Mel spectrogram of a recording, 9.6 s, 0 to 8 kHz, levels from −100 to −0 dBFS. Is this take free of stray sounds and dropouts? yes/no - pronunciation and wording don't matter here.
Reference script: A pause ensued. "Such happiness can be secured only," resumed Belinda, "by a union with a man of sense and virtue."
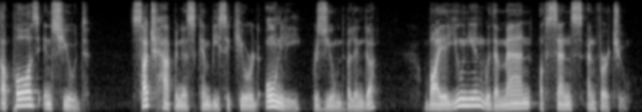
yes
